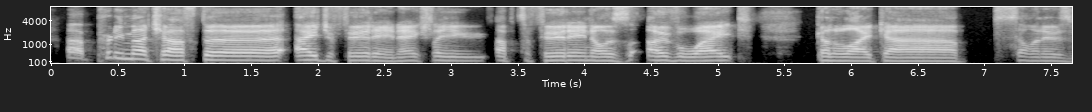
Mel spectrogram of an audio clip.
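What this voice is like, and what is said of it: New Zealand accent. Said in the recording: “judging by that accent,... I'm a New Zealander.”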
